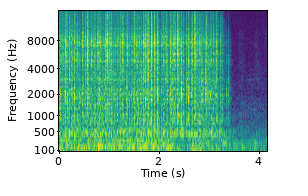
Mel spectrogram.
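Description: Push-button electric dice roller running: two dice rattle rapidly against its clear plastic dome over a low motor hum, then stop about three seconds in.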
